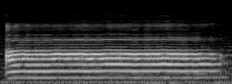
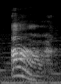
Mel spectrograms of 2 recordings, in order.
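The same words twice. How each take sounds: First: The pitch stays high, flat and long. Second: The pitch falls quickly and is short. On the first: "go up high. Keep flat and long" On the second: "tones go down and short"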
